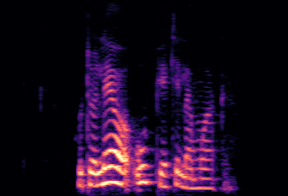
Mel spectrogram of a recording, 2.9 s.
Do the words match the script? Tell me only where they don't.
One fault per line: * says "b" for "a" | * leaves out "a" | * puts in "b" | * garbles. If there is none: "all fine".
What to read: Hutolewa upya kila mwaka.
all fine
